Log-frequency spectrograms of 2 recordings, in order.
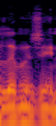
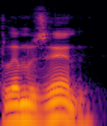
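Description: First: It ends with a long English 'een' sound. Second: It ends with a French-style ending, no 'een'. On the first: The speaker calls it wrong. "It's not actually limousine" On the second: The speaker calls it right. "It's like limousin"

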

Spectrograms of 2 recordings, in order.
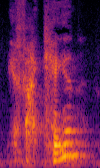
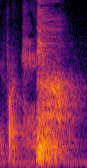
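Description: First: It is said eagerly, with excitement. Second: It is said flatly, without excitement.

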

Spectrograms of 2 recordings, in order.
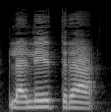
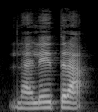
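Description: No difference in how they are said.

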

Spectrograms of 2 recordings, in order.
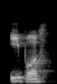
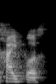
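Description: First: The name is pronounced the Spanish way. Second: The name is pronounced the English way. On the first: "They use like a Spanish word, and they call e-post" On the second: "I prefer High Post. That's the real name, the real pronunciation"

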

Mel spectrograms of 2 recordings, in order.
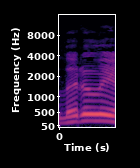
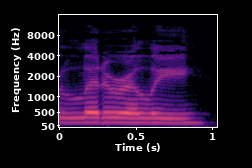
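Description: First: The word is said quickly without extra stress. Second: The word is stressed with a raised pitch. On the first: It is used in an informal sense. "I'm pronouncing it quicker. I'm not giving it the same emphasis" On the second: It conveys the literal, exact meaning. "notice I'm raising my tone on literally to give it that extra emphasis"

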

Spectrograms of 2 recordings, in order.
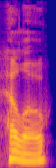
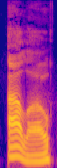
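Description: First: It is said in a plain accent with H. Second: It is said in a British accent, no H.

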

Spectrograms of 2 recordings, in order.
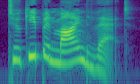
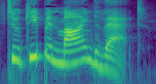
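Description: No difference in how they are said.

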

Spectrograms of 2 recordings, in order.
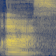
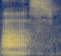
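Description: First: The word is said with an American accent. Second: The word is said with an Australian accent. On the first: "in American English, they would say ass" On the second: "instead of ass"

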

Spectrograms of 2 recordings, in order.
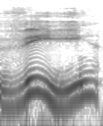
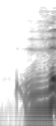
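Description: First: The word 'the' is said in its full, clear form. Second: The word 'the' is said in a quick, quiet, reduced form. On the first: "I didn't even say the full word the, and I didn't say the" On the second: "I just pronounced it quick and quiet"

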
